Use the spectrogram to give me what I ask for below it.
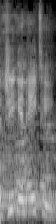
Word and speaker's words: gnat: What about a G-N-A-T? When you're so irritating, you sound like a knot. It's a gnat.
